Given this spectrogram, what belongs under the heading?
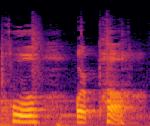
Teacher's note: L vocalization. So that's an L turning into a vowel in a word like pool or pull.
